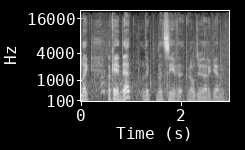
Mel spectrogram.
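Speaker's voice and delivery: usual speaking voice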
